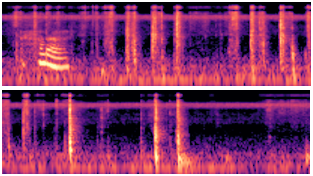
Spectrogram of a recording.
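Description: Cards slap and shuffle onto a table.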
